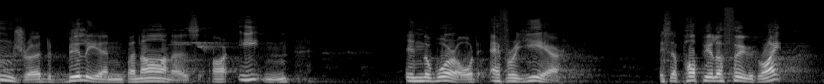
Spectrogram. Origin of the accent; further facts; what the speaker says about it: England, United Kingdom; You know, I'm from England. We're stiff, and we're all the rest of it.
